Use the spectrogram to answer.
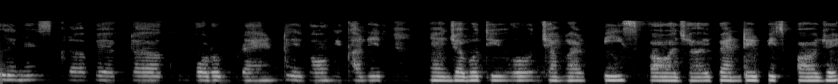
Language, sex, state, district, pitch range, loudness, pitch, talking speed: Bengali, female, West Bengal, North 24 Parganas, 180-190 Hz, -28 LUFS, 185 Hz, 135 wpm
